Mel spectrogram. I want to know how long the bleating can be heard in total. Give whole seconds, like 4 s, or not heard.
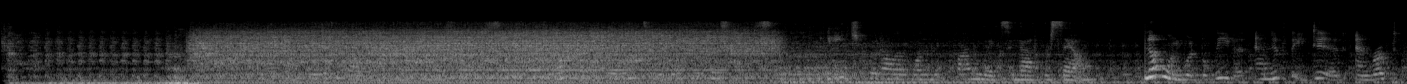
not heard.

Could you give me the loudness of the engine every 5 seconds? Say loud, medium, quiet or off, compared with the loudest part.
loud, loud, quiet.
